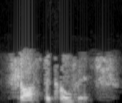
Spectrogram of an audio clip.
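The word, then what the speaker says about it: Shostakovich: The I just finished listening to today's uh download and the pronunciation of the of the composer is Dimmitri Shastikovich. Shastikovich.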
